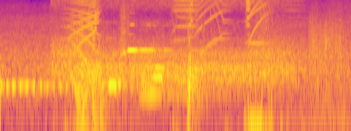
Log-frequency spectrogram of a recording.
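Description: Bright electronic chimes sweep up and down in quick bursts.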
